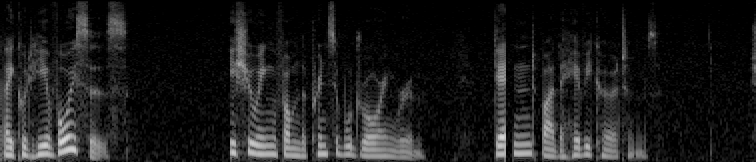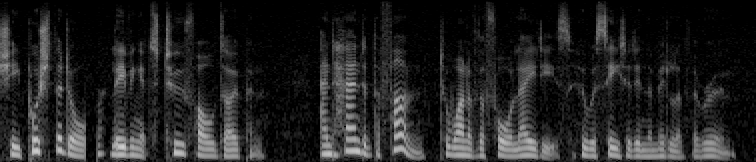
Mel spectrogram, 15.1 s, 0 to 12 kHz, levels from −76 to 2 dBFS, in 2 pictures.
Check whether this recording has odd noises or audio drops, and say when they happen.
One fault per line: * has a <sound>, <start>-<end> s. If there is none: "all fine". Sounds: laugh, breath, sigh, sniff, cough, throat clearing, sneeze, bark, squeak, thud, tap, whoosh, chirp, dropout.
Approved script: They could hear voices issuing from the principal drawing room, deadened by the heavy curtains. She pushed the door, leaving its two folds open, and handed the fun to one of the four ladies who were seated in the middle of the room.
* has a dropout, 5.0-5.1 s
* has a dropout, 8.4-8.5 s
